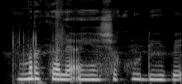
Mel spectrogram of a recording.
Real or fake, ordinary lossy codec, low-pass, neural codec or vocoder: real; none; none; none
